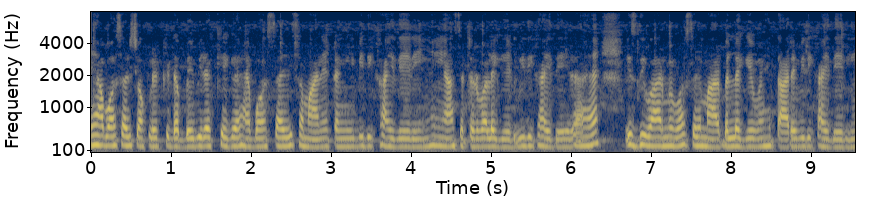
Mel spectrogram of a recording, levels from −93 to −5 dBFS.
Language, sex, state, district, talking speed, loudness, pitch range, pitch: Hindi, female, Rajasthan, Nagaur, 270 wpm, -26 LUFS, 170-190 Hz, 180 Hz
